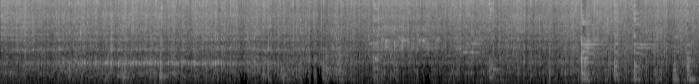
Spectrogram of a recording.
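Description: Diced bacon and diced smoked tofu frying in vegetable oil in two stainless steel saucepans: a steady sizzle that jumps up as the tofu drops into the hot oil at the start. Later a spatula stirs the bacon, with a few clicks against the pan near the end.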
